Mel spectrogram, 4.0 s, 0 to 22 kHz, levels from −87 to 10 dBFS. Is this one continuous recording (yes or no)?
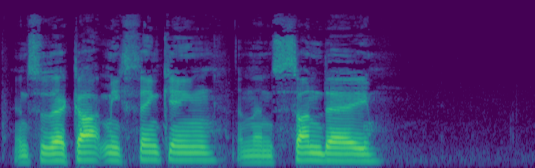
no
